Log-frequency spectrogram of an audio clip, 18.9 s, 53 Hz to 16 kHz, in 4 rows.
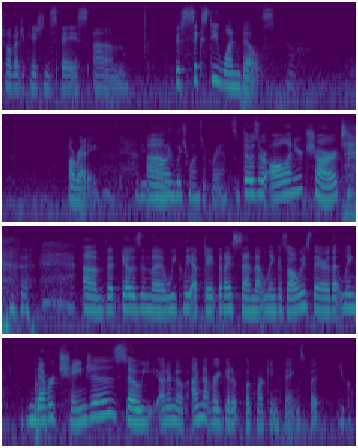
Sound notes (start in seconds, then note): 9.3 chuckles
